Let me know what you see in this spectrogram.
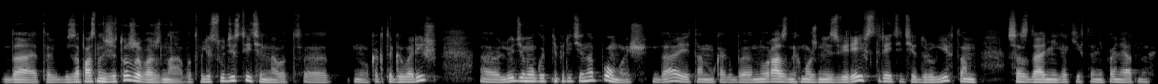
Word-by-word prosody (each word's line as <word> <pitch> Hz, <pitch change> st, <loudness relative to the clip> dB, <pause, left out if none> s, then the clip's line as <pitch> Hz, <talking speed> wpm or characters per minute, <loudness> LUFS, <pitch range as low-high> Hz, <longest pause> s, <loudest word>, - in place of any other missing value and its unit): Да, 110 Hz, -2 st, +1 dB
безопасность 120 Hz, +4 st, +2 dB
же 135 Hz, -, +1 dB
тоже 195 Hz, -7 st, +5 dB
важна. 110 Hz, -2 st, 0 dB
Вот 110 Hz, +3 st, -11 dB
в -, -, -10 dB
лесу 125 Hz, +4 st, -1 dB
действительно, 155 Hz, -, 0 dB
вот, 105 Hz, -, -9 dB
э, 110 Hz, -2 st, -5 dB, 0.2 s
ну 110 Hz, -2 st, -6 dB
как -, -, -7 dB
ты 125 Hz, -, -3 dB
говоришь, 120 Hz, -, +1 dB, 0.4 s
а, 115 Hz, -5 st, -2 dB
люди 150 Hz, +8 st, +2 dB
могут 145 Hz, -2 st, +2 dB
не 150 Hz, -, -2 dB
прийти 150 Hz, +1 st, -3 dB
на 185 Hz, -, +3 dB
помощь, 110 Hz, -, +1 dB
да, 125 Hz, +7 st, 0 dB
и 120 Hz, -3 st, +1 dB
там 115 Hz, -1 st, -3 dB
как 110 Hz, 0 st, -7 dB
бы 115 Hz, 0 st, -1 dB
ну 125 Hz, +2 st, +1 dB
разных 120 Hz, -3 st, +4 dB
можно 120 Hz, -1 st, +1 dB
и -, -, +2 dB
зверей 115 Hz, -, +3 dB
встретить, 140 Hz, -9 st, -3 dB
и -, -, +1 dB
других 115 Hz, +9 st, -1 dB
там 125 Hz, -5 st, 0 dB, 0.3 s
созданий 115 Hz, -2 st, +2 dB
каких-то 115 Hz, 0 st, -8 dB
непонятных. 115 Hz, 0 st, -4 dB
120 Hz, 200 wpm, -24 LUFS, 110-135 Hz, 0.4 s, тоже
